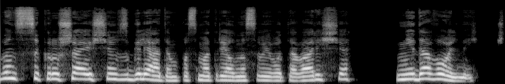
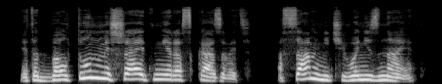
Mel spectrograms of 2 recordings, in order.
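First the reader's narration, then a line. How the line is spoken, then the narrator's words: Contemptuous tone. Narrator (Russian): презрительным тоном сказал Эстебан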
